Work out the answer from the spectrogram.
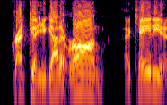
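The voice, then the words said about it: Imitates another person's voice. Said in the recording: “my impression of the Milton family ... I doubt it's very accurate”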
